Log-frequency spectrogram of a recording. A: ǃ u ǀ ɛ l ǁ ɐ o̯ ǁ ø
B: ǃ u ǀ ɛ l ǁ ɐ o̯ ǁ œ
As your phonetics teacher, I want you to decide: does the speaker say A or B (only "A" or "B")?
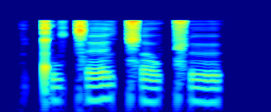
A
